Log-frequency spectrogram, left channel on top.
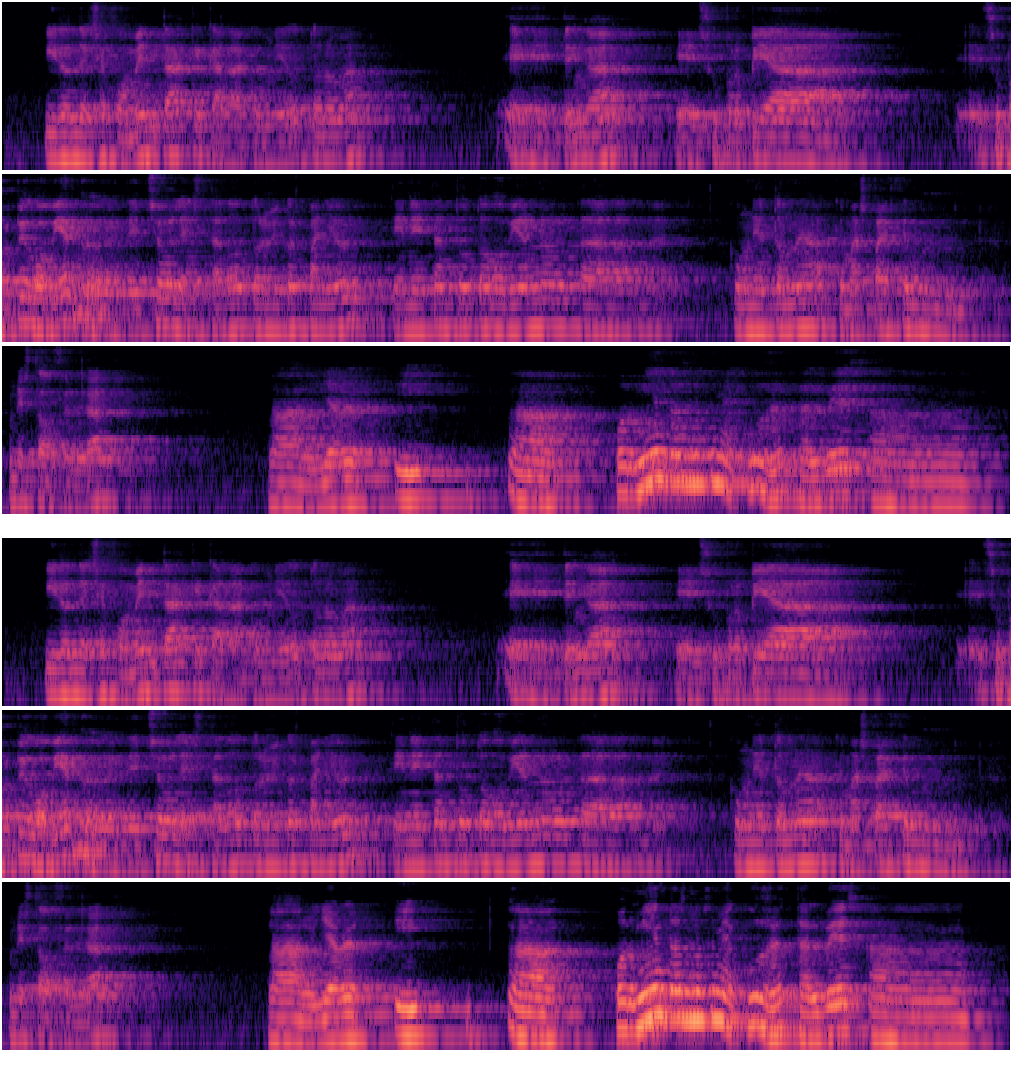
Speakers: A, in the centre; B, on the right.
A: y donde se fomenta que cada comunidad autónoma eh, tenga eh, su propia eh, su propio gobierno. De hecho, el Estado autonómico español tiene tanto autogobierno cada eh, comunidad autónoma que más parece un, un Estado federal.
B: claro, ya veo. Y ah, por mientras no se me ocurre, tal vez ah,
